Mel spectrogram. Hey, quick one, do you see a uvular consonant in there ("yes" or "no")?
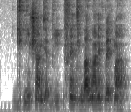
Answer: no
